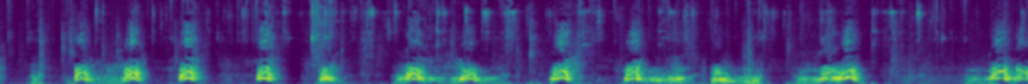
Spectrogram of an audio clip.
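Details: Playing with the dog Cisco, Angel, a six-month-old Border Collie mix fostered by Wisconsin Border Collie Rescue, gives a steady series of short, rough, harmonic growly barks about once a second for ten seconds.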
